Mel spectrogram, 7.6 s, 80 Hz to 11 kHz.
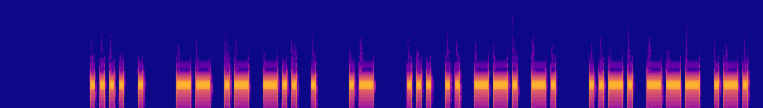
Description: Morse code, heard as a keyed tone, about 25 wpm, 700 Hz. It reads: HE MADE A SIGN FOR
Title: Sentences from Top 1000 Words - Review Part 6 - 25wpm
